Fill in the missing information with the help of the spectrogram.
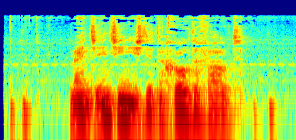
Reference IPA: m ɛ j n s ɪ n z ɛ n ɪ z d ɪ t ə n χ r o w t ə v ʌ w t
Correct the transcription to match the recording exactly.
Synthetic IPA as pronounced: m ɛ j n s ɪ n z i n ɪ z d ɪ t ə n χ r o w t ə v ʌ w t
